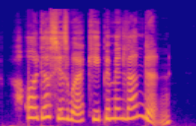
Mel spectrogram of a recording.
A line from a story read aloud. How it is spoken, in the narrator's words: said Miss Teresa, the more acute and less kindly of the two sisters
